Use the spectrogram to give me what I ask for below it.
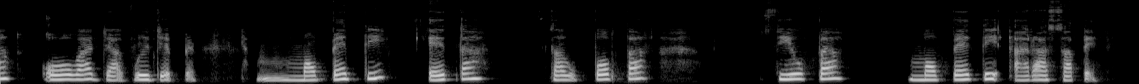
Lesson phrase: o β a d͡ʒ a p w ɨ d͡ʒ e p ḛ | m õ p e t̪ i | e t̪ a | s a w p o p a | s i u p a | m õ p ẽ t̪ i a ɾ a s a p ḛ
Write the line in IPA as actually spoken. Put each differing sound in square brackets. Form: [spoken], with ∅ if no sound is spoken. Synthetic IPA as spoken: o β a d͡ʒ a [∅] w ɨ d͡ʒ e p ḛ | m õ p e t̪ i | e t̪ a | s a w p o p a | s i u p a | m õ p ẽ t̪ i a ɾ a s a p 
